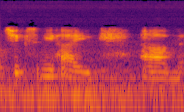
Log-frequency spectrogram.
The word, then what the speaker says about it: Csikszentmihalyi: to take a whole course on how to pronounce his name, so I'm going to say it again. Mikhail Csikszentmihalyi and Robert Vallerand are 2 people that talk a lot about how we engage with life. Csikszentmihalyi focused on flow, also wrote a book back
